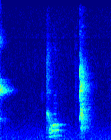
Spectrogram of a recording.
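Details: Pet parrot indoors playing with its plushie, starting with a thin high whistle, then two short, harsh voiced bursts about half a second apart in a quiet room.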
